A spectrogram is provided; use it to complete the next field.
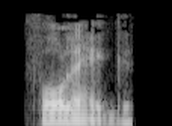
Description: Complete with pronunciation of the translation of foreleg.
